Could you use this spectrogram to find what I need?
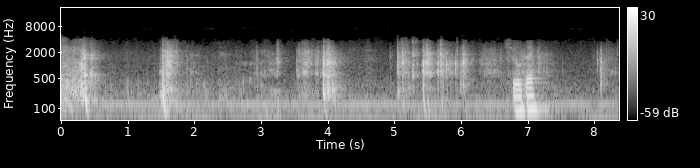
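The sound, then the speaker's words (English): Rustling and wooden clatter as a taped-shut cigar box is opened: a few short, knocking bursts over a low hum, with voices talking around them. “It's a cigar box. It's taped shut. What's inside, Doctor? Nothing you'd be interested in. I'll open it, Joe.”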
